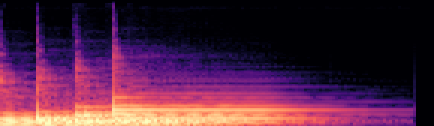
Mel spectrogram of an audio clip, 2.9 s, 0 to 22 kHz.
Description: A sharp Suspended 2nd A sharp down Bass

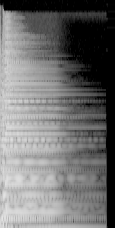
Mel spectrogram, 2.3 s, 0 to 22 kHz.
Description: A 7th Suspended 4th Sharp 5th, F

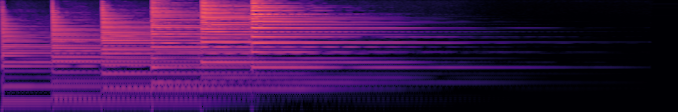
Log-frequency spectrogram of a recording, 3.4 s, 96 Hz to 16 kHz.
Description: D sharp 7th Sharp 9th Guitar Open F; arpeggiated; JGuitar

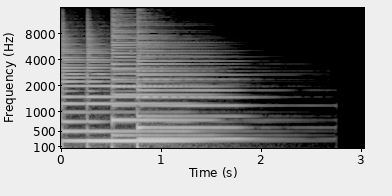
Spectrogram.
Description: B-Minor Sharp 5th, Guitar; arpeggiated

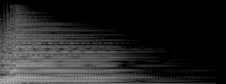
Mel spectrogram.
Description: A Suspended 4th, Guitar Half Step Down

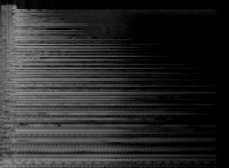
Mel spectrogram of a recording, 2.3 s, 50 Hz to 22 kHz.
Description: Gb Major 11th down Guitar Open F; GbM11 strummed; JGuitar

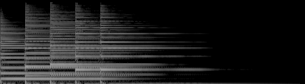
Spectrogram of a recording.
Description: C 7th Suspended 4th Sharp 5th, Guitar, Open G

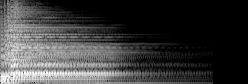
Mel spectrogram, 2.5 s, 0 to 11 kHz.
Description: A Major 7th Suspended 4th A

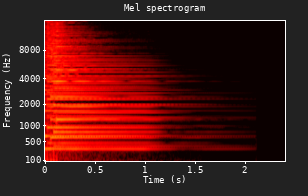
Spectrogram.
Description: E Minor Major 7th Flat 5th E down Guitar; strummed; EmM7b5; 4E,4A,5D,5G,5C,6F

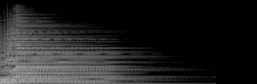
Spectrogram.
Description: Ab Major 13th, Guitar, Open G; 6,5,5,5,6,6

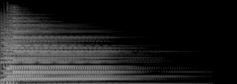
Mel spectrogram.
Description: Ab 7th Flat 5th Guitar Standard, chord; Ab7b5 strummed; JGuitar

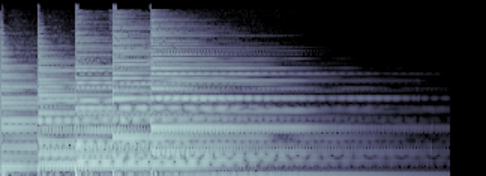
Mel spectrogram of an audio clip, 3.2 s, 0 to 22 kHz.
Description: C sharp Augmented Major 7th A, chord

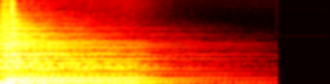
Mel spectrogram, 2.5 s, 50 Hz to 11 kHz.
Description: B-Minor Major 13th, Bass Standard; BmM13; strummed; JGuitar

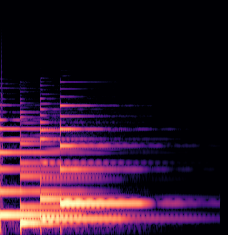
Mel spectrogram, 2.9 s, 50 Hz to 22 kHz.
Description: C Major Add 9th, Ukulele; arpeggiated; JGuitar

